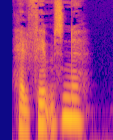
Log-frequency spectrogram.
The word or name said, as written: halvfemsende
